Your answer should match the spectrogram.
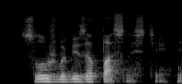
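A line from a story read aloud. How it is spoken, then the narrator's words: Quiet speech. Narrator (Russian): негромко сказал портье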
